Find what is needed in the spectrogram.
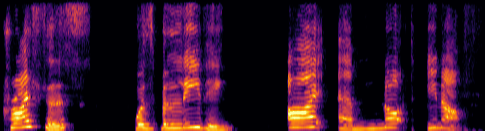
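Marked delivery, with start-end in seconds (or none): none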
